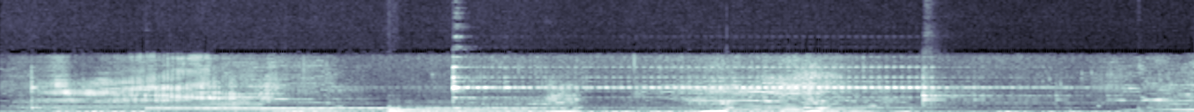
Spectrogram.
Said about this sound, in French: Prouvant par là que les baleines s'écoutent, s'influencent et prêtent une oreille attentive aux mélodies de leurs voisines baleines à bosse, si éloignées soient-elles.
